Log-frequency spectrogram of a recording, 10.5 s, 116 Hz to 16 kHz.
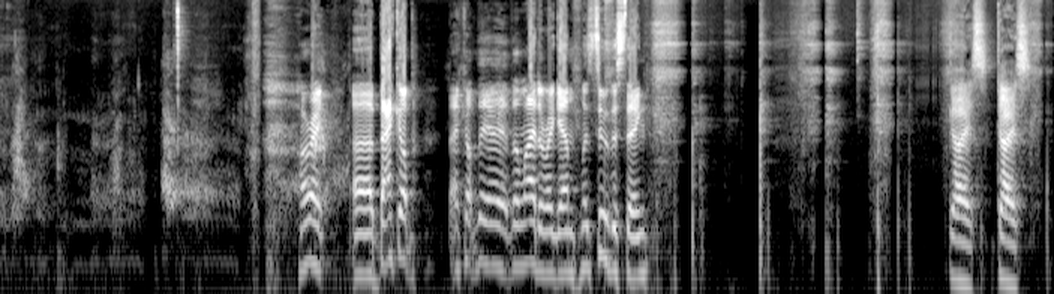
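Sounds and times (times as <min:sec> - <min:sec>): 
several agitated dogs barking and growling: 0:00.0 - 0:03.6
speech: 0:03.0 - 0:06.8, 0:09.5 - 0:10.5.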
